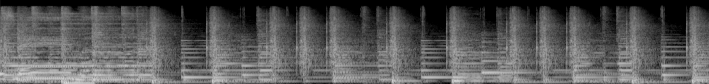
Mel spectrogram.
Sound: clapping

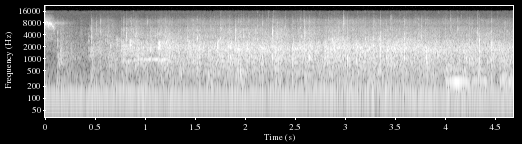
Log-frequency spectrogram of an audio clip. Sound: audience applauding

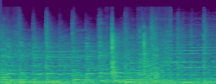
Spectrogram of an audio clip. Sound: door creaks open

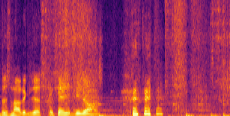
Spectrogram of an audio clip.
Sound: laughs

